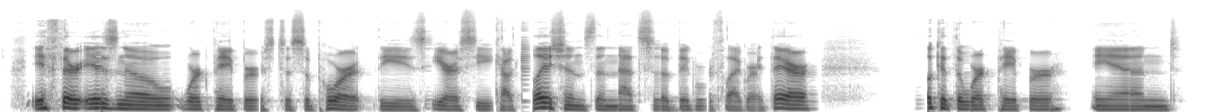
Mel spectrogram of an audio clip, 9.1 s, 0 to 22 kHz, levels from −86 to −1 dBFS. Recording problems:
choppy; very; 11% of the speech affected

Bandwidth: 15 kHz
